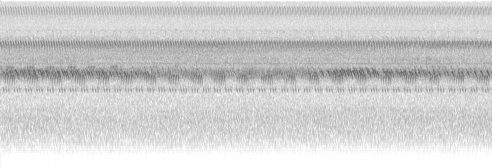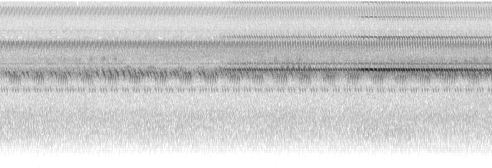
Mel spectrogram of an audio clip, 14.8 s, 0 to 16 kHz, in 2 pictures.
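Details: Bell crickets and other crickets recorded in Narita, Chiba Prefecture, Japan, on a TASCAM Portacapture X8: rhythmic pulsed chirps, about three per second, over a high shimmering trill, with a clear, louder ringing note entering near the end.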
